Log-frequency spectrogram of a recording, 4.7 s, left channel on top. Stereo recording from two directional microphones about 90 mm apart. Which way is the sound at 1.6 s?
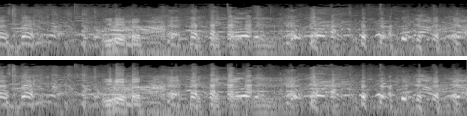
30° right (ahead or behind).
